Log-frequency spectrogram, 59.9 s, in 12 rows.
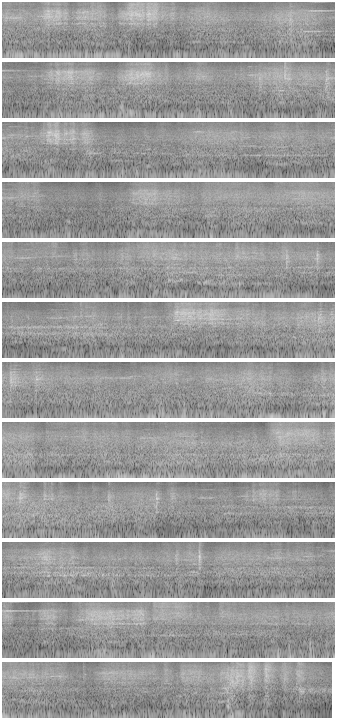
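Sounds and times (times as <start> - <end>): freight train rumbling past: 0.0 - 59.9
faint high wheel squeal: 4.5 - 5.7, 48.9 - 50.9.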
